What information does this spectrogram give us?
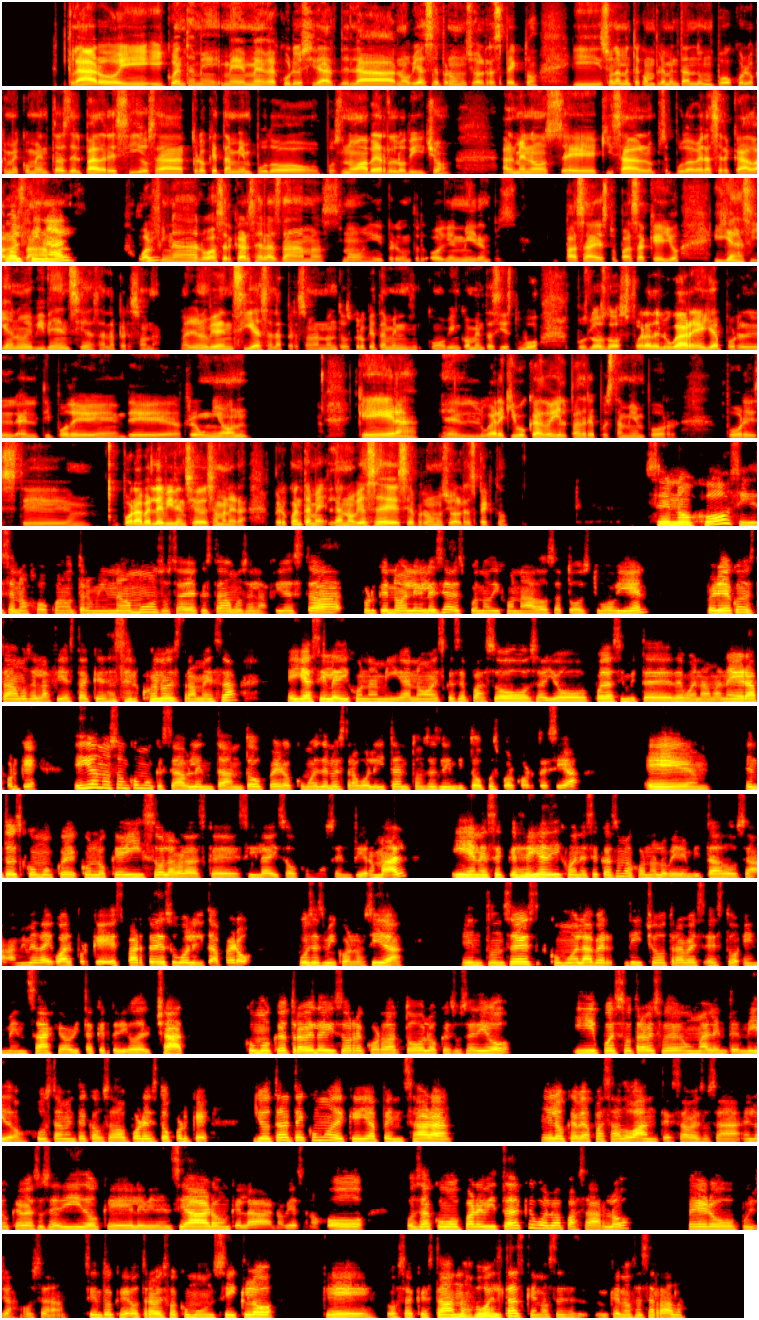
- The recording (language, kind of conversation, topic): Spanish, advice, ¿Cómo puedo resolver un malentendido causado por mensajes de texto?
- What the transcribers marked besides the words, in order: tapping; other background noise; laughing while speaking: "que se acercó"; laughing while speaking: "ella dijo"; laughing while speaking: "está dando vueltas"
